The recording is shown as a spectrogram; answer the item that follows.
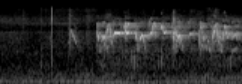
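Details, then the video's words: Bar-winged prinia lure song: after a near-silent second with one sharp click, a loud, continuous rush of high, twittering chirps fills the rest of the burst. "suara burung ciblek"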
